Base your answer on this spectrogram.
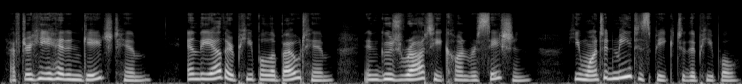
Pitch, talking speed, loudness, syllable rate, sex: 225 Hz, 180 wpm, -18 LUFS, 5.5 syllables/s, female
